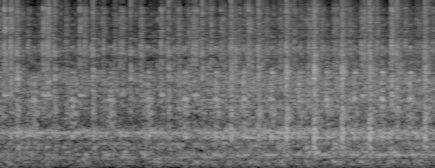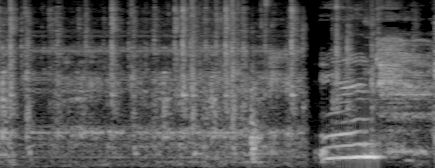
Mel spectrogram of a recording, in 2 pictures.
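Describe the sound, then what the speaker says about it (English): A sewing machine stitching through a rucksack strap, running in a fast steady rattle of needle strokes near the microphone, briefly slowing and stopping before a short burst of louder handling noise. "I can go back to just sewing regularly."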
